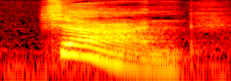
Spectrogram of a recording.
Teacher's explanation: that is a third tone character that is to say it is a falling tone and rising tone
